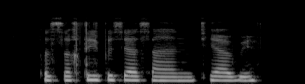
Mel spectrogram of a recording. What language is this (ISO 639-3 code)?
pus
